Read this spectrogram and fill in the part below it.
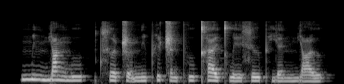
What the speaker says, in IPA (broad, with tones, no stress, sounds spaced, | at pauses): m i˥˨ n m j ɑ˥˨ ŋ m u˨˦ | t͡sʰ ɤ˨˦ ʈ͡ʂ ɤ̰˨˩ n̪ i˨˦ pʰ i˧ ʈ͡ʂ a˩ n pʰ u˥˨ kʰ a˥˨ ɪ̯ kʰ w e˩ ɪ̯ s ɹ̩˥˨ pʰ j ɛ˨˦ n m j ɑ˨˦ ʊ̯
